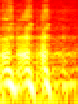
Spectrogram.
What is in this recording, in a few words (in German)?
lachen; heiteres Geräusch; aus meinem Mund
